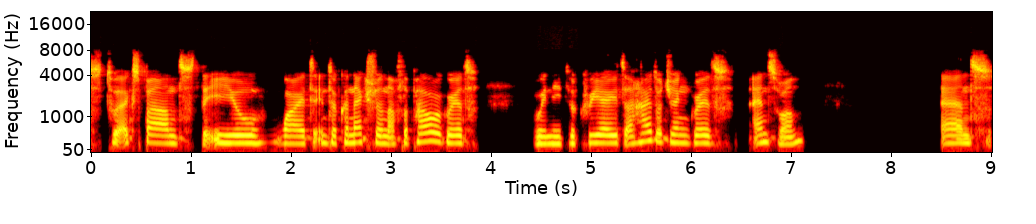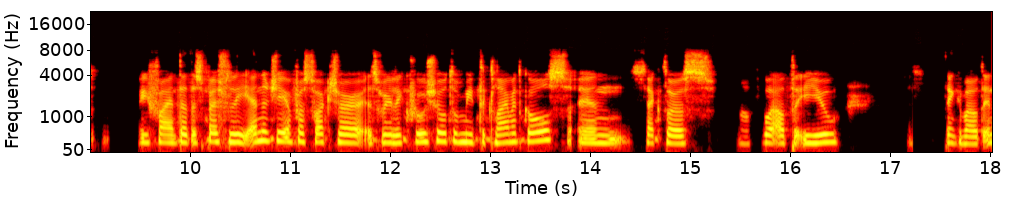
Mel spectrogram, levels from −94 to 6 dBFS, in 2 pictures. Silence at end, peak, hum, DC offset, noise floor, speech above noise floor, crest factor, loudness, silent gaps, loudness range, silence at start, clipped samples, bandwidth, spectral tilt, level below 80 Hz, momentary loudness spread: 0 s; -2 dBFS; none; under 0.1%; under -90 dBFS; over 70 dB; 18 dB; -19 LUFS; 9.21-9.25 s; 4 LU; 0 s; under 0.1%; 8.2 kHz; -3.5 dB/octave; -60 dBFS; 7 LU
